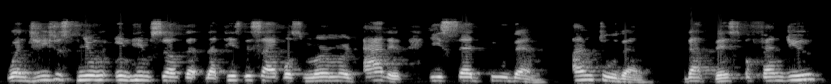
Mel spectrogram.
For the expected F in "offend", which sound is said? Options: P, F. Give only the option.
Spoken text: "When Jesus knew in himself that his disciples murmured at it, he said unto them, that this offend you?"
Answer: F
